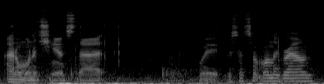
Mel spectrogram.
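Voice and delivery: normal talking voice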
